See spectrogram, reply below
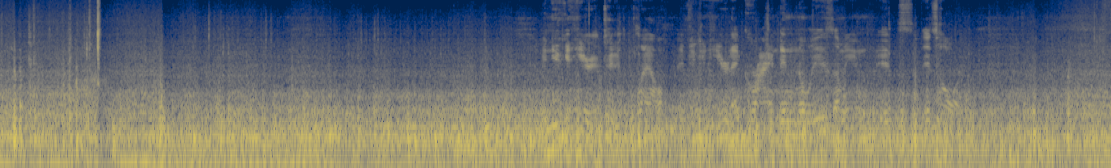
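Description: Deep, continuous scraping rumble under the truck's engine: the plow blade is grinding across hard, uneven ice.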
